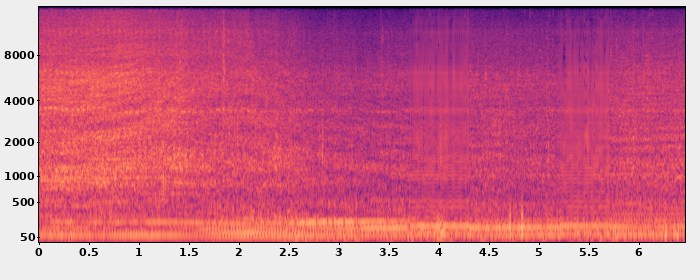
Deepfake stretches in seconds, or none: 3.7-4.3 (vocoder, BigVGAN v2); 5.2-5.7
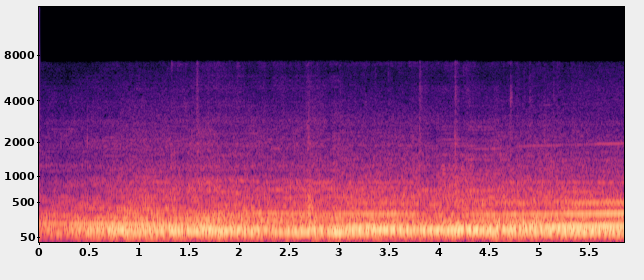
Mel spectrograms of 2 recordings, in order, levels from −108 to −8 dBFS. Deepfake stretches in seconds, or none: 0.0-0.8 (codec, SNAC); 1.3-3.0; 3.8-4.6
